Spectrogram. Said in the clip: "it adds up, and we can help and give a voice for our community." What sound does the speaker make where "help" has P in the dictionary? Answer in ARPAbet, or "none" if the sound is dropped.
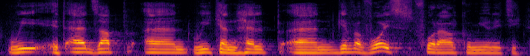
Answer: P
